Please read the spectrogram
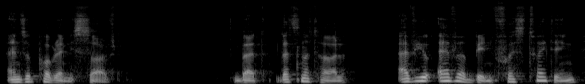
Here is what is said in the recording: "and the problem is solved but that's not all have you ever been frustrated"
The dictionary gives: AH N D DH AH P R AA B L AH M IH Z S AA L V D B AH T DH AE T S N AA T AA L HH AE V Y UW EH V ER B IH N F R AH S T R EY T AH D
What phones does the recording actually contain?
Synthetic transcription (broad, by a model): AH N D DH AH P R AA B L AH M IH Z S AA L V D B AH T DH AE T S N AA T AA L HH AE V Y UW EH V ER B IH N F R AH S T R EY T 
